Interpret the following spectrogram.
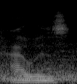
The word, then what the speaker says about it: Pougher: Now I know how to pronounce the Powers name.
